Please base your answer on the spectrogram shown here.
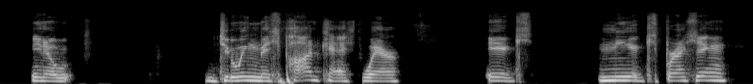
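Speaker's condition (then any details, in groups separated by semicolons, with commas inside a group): Cerebral palsy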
